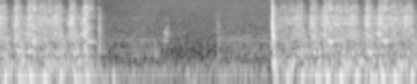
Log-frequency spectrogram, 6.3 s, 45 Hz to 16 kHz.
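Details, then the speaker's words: 1967 VW Fastback whose ignition keeps frying: with a fresh ignition module and charged battery, even starter cranking about 150 beats a minute, a pause, then more cranking that never catches despite starting spray; crank no-start, no spark. "all right she's not starting all right shoot a little bit of this in there and see if that helps"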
